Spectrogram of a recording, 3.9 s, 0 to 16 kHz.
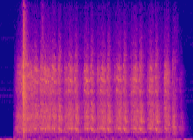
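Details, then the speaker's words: Aprilia Atlantic 500 scooter, 650 miles, sitting over ten years, new battery: starter whirs and turns the engine over in steady pulses but it never catches; fuel pump not running at key-on, relay clicking. "but the fuel pump is not cycling"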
